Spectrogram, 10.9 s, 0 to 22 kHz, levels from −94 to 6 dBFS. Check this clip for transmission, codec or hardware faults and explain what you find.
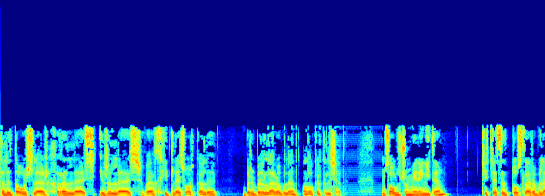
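Three faults are audible: codec damage across the whole speech clip and two bursts of mobile-phone interference in the middle.

From start to end, the speech carries plainly audible MP3 compression artefacts, likely from encoding at a low bitrate in the region of 32 kbps. Nothing is present above about 7.9 kHz, which is the encoder's fixed treble cut-off. Short of bits, the encoder drops weak spectral lines, and these switch on and off from frame to frame. The result is a watery, swirling texture, metallic chirps on s sounds, and smeared attacks.

From 5.35 to 6.40 s there are GSM signalling bursts, about 20 dB below the speech. A nearby 2G phone is exchanging short groups of radio bursts with the network, as it does before a call or a text arrives. The audio circuit rectifies these pulses and turns them into sound. It comes through as a galloping dit-dit-dit of short 217 Hz buzzes, unrelated to the speech underneath.

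From 6.57 to 7.66 s there is GSM phone buzz at about 28 dB below the speech. The phone is now in a call, sending radio bursts 217 times a second. The audio circuit rectifies these into a steady, hard, raspy buzz with a 217 Hz fundamental and a dense series of harmonics. The buzz runs independently of the speech and ends at 7.66 s.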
